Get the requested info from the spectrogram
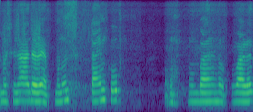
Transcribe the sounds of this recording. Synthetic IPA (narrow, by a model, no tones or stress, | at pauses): məɕinaːd̪ʱəɭjam̤əɽ̃uːnʈajmkʰuːp | baʋaɽə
